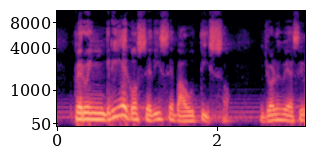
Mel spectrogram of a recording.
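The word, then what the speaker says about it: βαπτίζω: Y en griego no se dice bautismo, se dice bautizo. Así se dice en griego, bautizo.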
